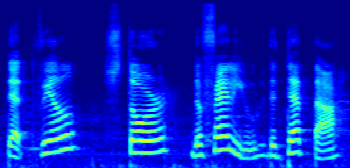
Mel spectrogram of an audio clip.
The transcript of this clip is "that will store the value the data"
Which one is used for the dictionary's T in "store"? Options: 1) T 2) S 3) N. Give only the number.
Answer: 1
